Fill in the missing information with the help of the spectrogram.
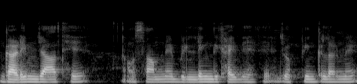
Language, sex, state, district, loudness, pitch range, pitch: Chhattisgarhi, male, Chhattisgarh, Rajnandgaon, -23 LUFS, 115-125 Hz, 120 Hz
